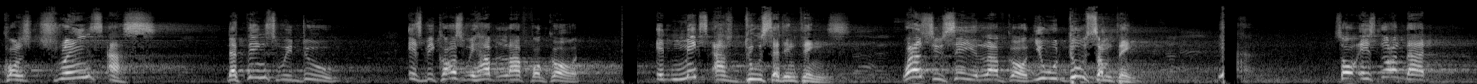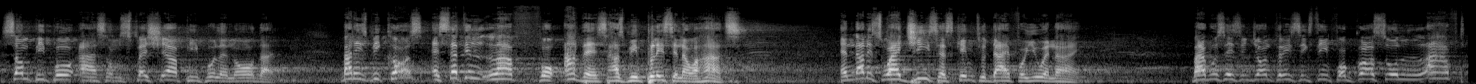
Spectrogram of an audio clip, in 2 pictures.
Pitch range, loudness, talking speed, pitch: 185-265 Hz, -20 LUFS, 160 wpm, 220 Hz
